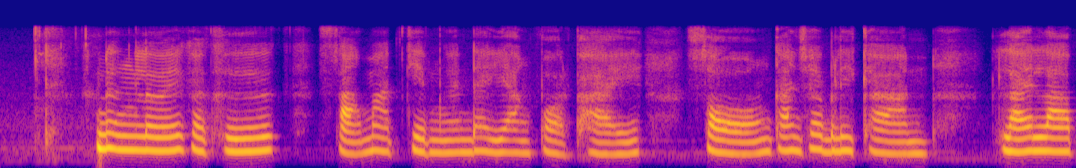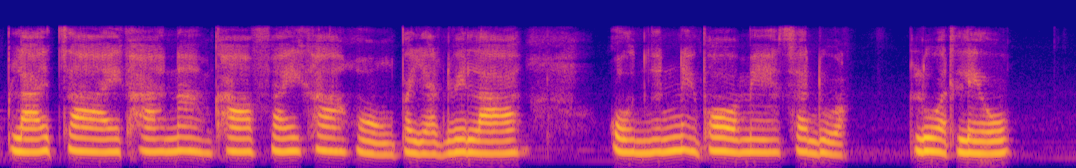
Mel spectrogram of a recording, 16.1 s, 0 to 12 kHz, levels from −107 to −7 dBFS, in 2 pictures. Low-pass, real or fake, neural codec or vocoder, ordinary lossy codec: 7.2 kHz; real; none; none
